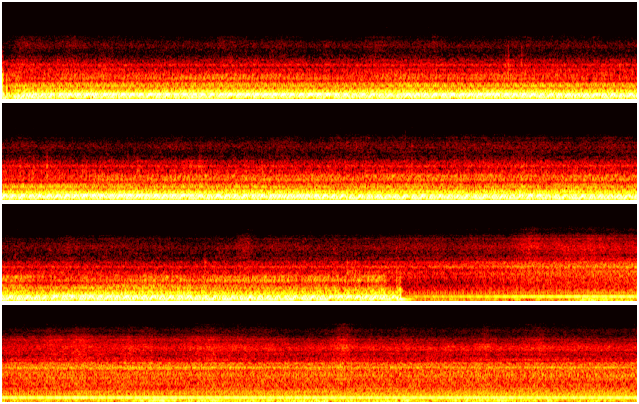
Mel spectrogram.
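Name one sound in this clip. A boat engine drones steadily, then suddenly drops much quieter.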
